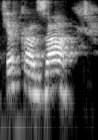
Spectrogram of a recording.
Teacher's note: Ele não botou o R dos infinitivos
